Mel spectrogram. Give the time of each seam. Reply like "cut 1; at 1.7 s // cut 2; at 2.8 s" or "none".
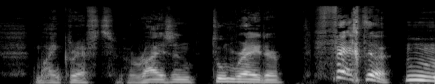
cut 1; at 1.2 s // cut 2; at 3.1 s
